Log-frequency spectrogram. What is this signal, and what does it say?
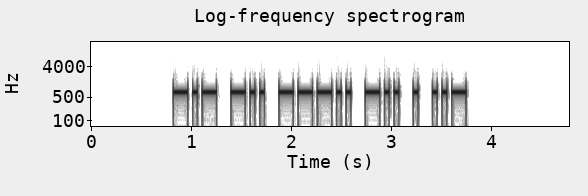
Morse code, heard as a keyed tone, about 25 wpm, 700 Hz. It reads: KD8DEU
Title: NA SOTA Chaser Callsigns 25wpm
